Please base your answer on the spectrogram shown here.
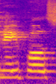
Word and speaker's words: Napoli: sorry y'all so wait napi I I say Naples she says Napoli we already know that my pronunciation game on this show I Mis pronunciate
